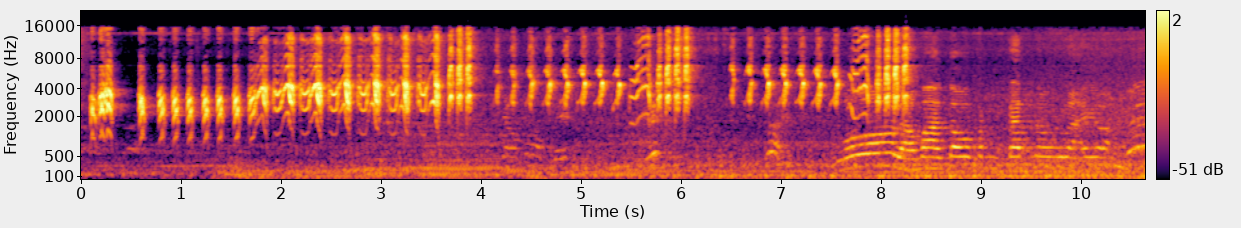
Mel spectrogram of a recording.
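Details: Long-tailed shrike (cendet), said to copy the songs of many other birds, opens with a rapid, steady rattle of sharp repeated chips, then shifts to buzzy trills and a series of downslurred whistled notes.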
